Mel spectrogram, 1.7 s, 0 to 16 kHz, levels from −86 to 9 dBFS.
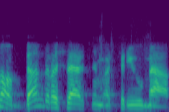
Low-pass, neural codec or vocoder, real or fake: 14.4 kHz; none; real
